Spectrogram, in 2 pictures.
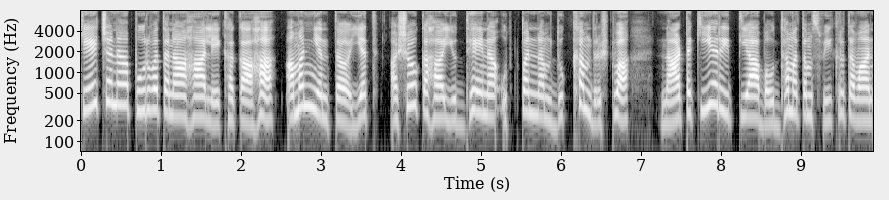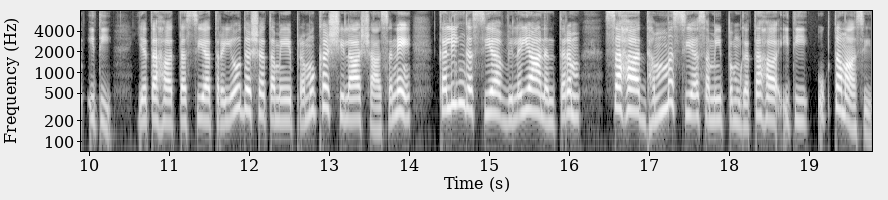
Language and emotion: Sanskrit, neutral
